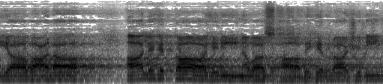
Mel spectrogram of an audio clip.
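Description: A man chanting the Arabic opening praise of a sermon in long, drawn-out notes with gliding ornaments, pausing briefly about two seconds in.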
